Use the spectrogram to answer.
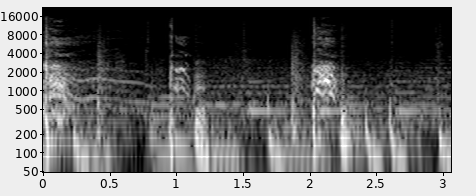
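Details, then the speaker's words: Adult recovering from a bad case of bronchitis, no longer acute: a run of harsh, chesty coughs over background music, a lingering post-bronchitis cough. "by the way I have I don't currently have bronchitis but I am I I had bronchitis so if I sound like I'm dying when I cough it's because I'm like my lungs are like recovering from bronchitis"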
